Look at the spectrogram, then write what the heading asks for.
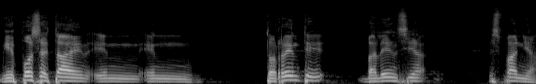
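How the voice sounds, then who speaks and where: The speaker is a man. His intonation is lively. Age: 60s. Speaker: pastor. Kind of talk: sermon. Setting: church.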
